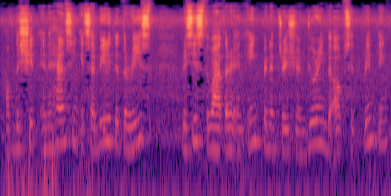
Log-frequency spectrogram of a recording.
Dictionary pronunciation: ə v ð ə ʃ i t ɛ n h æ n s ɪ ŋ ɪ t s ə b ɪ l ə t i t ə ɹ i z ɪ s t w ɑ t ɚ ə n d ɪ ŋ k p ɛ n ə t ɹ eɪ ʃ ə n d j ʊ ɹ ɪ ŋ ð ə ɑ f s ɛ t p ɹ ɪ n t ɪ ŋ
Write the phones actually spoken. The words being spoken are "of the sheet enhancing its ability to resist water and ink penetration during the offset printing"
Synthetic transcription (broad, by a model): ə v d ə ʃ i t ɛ n h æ n s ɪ ŋ ɪ t s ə b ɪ l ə t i t ə ɹ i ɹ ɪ s t w ɑ t ɚ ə n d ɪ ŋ p ɛ n ə t ɹ eɪ ʃ ə n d j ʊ ɹ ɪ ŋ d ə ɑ p s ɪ t p ɹ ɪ n t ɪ ŋ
